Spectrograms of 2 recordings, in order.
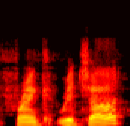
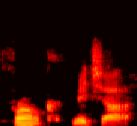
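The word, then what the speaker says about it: Franck Richet: English subs directed by Frank richer although I think the way to pronounce these name in French is Franck richer so I could be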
